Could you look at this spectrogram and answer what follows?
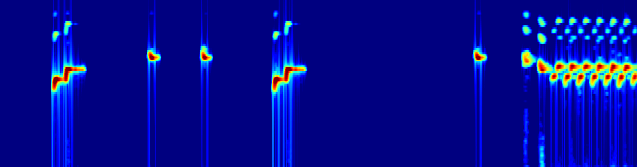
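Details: European goldfinch song used to train juvenile goldfinches: clean, isolated high chirps and short upward-stepping notes, then a fast, tinkling twittered run of repeated notes at the end, with a silent background.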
